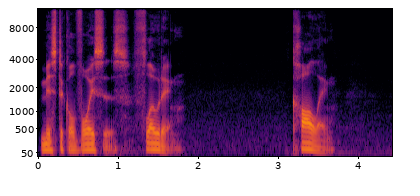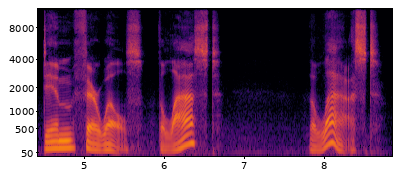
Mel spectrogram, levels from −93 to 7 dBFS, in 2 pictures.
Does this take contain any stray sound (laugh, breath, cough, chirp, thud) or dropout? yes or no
no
